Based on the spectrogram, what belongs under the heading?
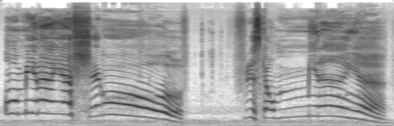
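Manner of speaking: high, slow, stretched-out hype call; announcer shout. Acted. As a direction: belt it like a ring announcer. Announces his own arrival.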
